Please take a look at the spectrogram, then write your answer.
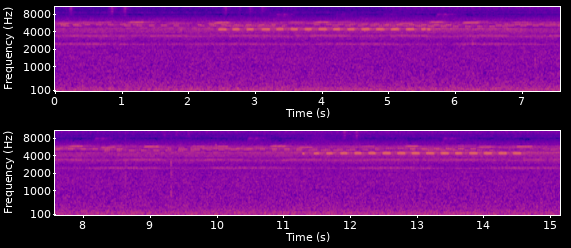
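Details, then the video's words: Crickets calling at night-like steadiness: two separate bouts of quick, evenly pulsed chirping from one loud insect, each lasting a few seconds, set against a constant high-pitched chorus and soft rumble. "Tinnitus Relief? Try Listening to Cricket Sounds"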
